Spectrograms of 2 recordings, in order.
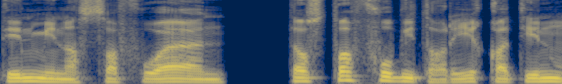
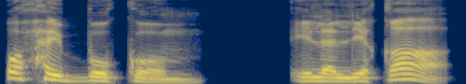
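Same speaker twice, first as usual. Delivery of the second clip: lightly voiced father, only slightly raised pitch; father's farewell; 3 semitones higher, 3 dB louder than usual. Father leaving the palace, restrained loving farewell. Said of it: "الأب".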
